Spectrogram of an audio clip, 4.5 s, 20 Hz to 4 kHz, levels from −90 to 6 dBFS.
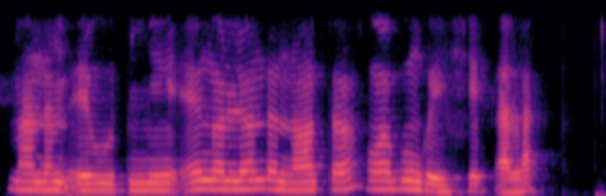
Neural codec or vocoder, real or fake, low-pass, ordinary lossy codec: none; real; 3.6 kHz; none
